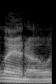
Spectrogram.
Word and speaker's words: Llano: There's a town called, there's Llano, it's 2 L's and then A-N-O, and they call that Llano.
